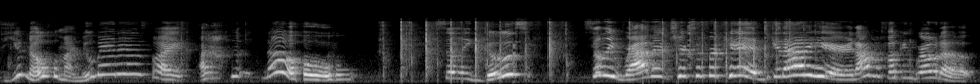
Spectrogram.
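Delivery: high, loud, mocking dismissal; sassy loud brush-off. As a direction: shout them off with sass. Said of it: "And you're like".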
